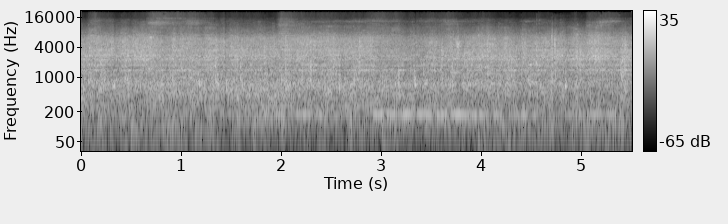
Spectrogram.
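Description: The Sialkot Express rolls along the line between Sialkot and Wazirabad, a loud continuous rumble of wagons with rhythmic wheel clatter, heard from on board.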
